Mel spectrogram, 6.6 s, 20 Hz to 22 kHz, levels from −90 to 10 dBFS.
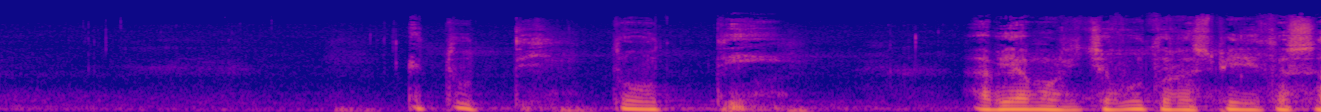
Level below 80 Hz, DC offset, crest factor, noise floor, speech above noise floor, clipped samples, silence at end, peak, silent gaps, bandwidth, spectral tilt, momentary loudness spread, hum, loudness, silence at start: -58 dBFS; under 0.1%; 18 dB; -61 dBFS; 36 dB; under 0.1%; 0 s; -12 dBFS; none; 12.5 kHz; -6 dB/octave; 21 LU; none; -27 LUFS; 2.05 s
